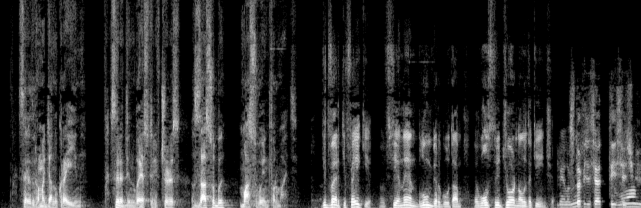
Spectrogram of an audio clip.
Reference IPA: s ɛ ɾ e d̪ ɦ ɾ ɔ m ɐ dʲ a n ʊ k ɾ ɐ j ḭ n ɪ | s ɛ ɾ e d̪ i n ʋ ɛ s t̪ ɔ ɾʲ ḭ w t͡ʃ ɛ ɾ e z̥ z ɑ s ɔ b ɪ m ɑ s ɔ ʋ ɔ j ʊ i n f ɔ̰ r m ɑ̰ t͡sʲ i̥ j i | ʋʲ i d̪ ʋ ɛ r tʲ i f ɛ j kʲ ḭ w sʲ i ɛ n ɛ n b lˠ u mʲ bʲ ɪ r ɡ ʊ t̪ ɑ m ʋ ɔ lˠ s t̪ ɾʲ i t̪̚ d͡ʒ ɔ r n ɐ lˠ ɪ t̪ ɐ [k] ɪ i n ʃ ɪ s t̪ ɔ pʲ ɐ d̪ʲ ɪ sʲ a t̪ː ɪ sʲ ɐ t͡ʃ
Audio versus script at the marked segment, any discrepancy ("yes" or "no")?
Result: no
